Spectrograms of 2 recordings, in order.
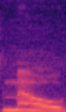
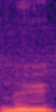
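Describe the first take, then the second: First: The vowel sounds like 'mao'. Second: The vowel sounds like 'moo'. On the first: The speaker calls it right. "The vowel sound is like Mao instead of m- rather than Moo" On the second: The speaker calls it wrong. "I always thought it was Moog"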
